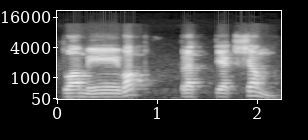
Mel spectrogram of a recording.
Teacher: अभी second line, त्वमेव प्रत्यक्षं तत्त्वमसि, यहाँ पर त्वमेव और प्रत्यक्षम, त्वमेव और प्रत्यक्षम जो है, यहाँ पर ध्रुतम का संधि लगेगा तो हो जाएगा त्वमेव प्रत्यक्षम, एक एडिशनल प का साउंड जो है वो उसको जोड़ना पड़ता है।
